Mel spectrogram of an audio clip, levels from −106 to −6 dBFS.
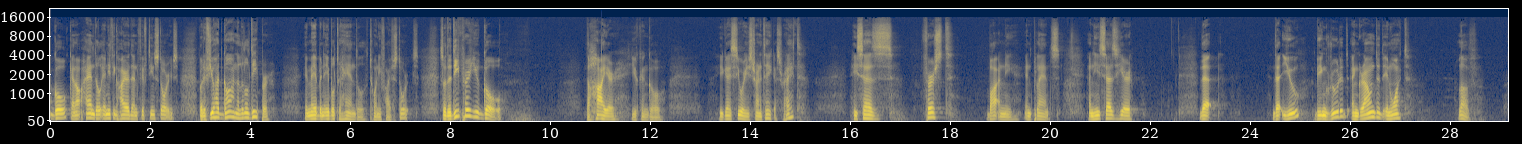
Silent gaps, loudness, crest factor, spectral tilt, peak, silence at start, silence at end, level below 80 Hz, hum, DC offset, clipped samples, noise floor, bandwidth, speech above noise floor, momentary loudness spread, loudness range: none; -20 LUFS; 22 dB; -5.5 dB/octave; 0 dBFS; 0 s; 0.75 s; -56 dBFS; none; under 0.1%; under 0.1%; -65 dBFS; 16 kHz; 46 dB; 16 LU; 6 LU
